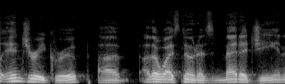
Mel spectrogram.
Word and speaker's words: Medig: Yeah, Medical Injury Group, otherwise known as Medig, and it's spelled M-E-D-I-G, if for those listeners out there.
